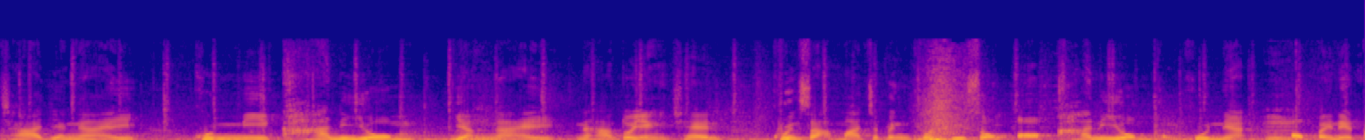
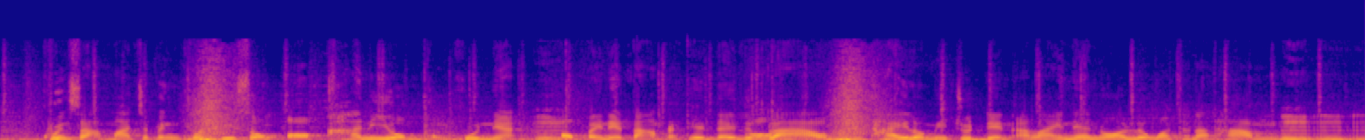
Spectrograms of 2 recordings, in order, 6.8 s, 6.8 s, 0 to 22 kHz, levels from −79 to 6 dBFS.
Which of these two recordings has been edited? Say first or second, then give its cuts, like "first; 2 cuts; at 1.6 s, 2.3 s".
second; 1 cut; at 4.3 s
